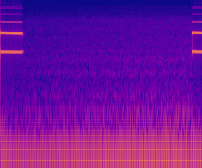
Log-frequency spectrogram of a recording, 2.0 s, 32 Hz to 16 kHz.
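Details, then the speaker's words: GZAIR SA103 portable carbon monoxide detector tested at a running car's exhaust tip: two short shrill beeps about two seconds apart over the engine; alarming with CO reading falling from over 1000, vibration stops below 200, alarm below 50. "I don't know if you can hear the vibrations at all but after the beep it vibrates once it gets under 200 the vibration is going to go away there's just an alarm"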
